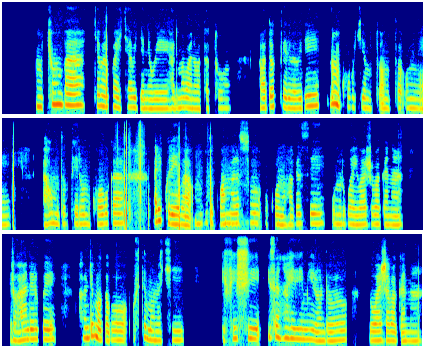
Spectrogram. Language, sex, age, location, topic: Kinyarwanda, female, 25-35, Kigali, health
